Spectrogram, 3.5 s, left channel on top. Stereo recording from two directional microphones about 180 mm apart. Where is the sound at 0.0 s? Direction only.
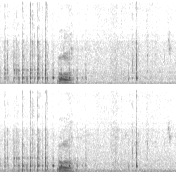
15° left (ahead or behind).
